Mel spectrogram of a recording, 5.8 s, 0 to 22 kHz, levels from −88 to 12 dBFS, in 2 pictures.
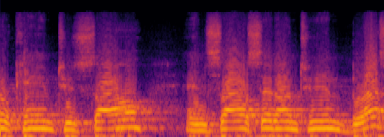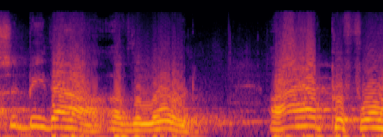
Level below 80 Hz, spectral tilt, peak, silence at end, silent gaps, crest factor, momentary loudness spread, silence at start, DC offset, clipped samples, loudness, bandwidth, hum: -34 dBFS; -6.5 dB/octave; -6 dBFS; 0 s; none; 6 dB; 7 LU; 0 s; 0.7%; under 0.1%; -14 LUFS; 15.5 kHz; none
